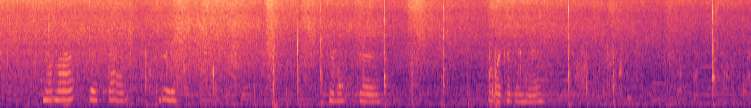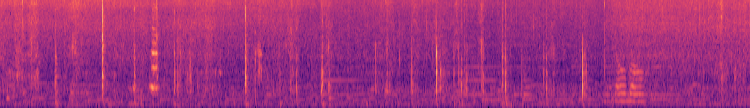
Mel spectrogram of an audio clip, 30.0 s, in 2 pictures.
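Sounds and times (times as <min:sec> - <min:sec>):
vegetables sizzling in butter: 0:00.0 - 0:30.0
utensil stirring and scraping pan: 0:00.8 - 0:27.5, 0:29.2 - 0:30.0.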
